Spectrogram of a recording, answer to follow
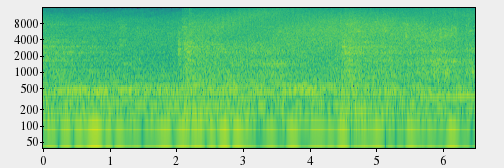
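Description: Electronic witch house/speedcore track in a sparse passage with no beat: a steady, low, engine-like drone with held higher tones above it. A new held tone comes in after about four and a half seconds.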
